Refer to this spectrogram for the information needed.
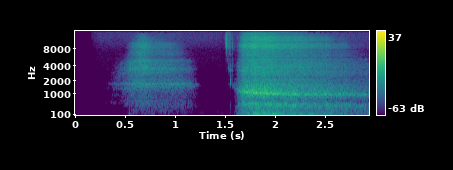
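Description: Two deep breaths up close: a softer, airy inhale, a brief pause, then a longer, louder rushing breath that fills the rest of the moment. No one speaks.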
